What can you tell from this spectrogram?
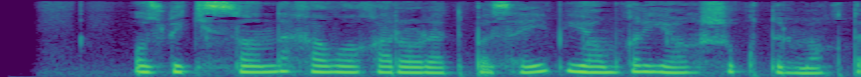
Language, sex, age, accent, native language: Uzbek, female, 25-34, Surxondaryo, Uzbek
